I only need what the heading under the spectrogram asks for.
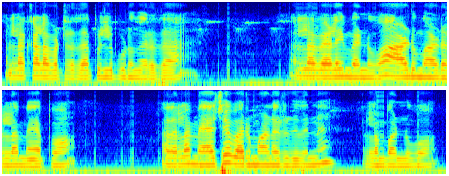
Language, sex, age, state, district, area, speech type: Tamil, female, 60+, Tamil Nadu, Namakkal, rural, spontaneous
